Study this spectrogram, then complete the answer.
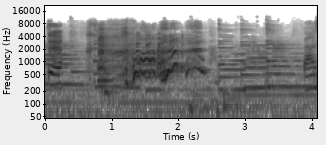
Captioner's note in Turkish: Gülüşüyorlar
